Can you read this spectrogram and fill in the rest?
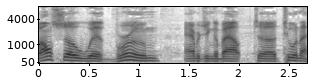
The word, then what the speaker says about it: Broome: I said Brown. His name is Broome, Johni Broome, 6'10 center forward out of Plant City, Florida.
